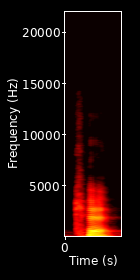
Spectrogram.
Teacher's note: Elimizi Ağzımızın karşısına koyduğumuz zaman çok bol bir şekilde K şeklinde böyle bir hava çıkar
